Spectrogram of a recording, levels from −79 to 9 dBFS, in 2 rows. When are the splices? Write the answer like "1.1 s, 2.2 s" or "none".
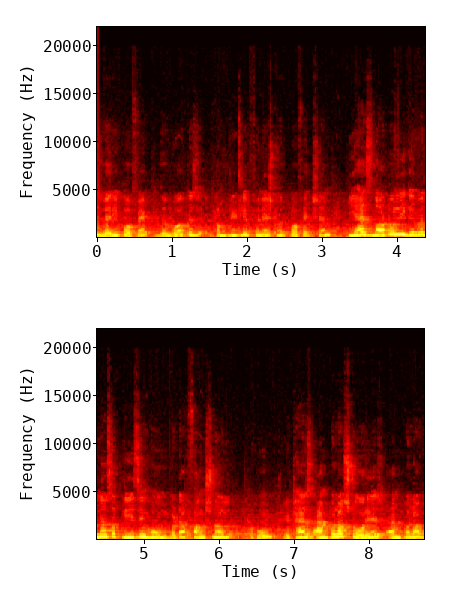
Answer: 3.2 s, 6.8 s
